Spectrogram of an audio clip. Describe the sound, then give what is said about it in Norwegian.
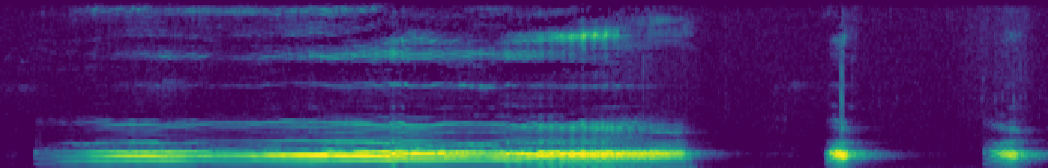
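A call imitating a moose cow in rut, made with the hands only and used during the rut to lure in bulls: a long, loud, moaning wail that roughens and falls in pitch, followed by two short, grunting downward calls. “når du bruker den lyden når det brunsttid, så det som regel slik at da står oksene rundt kua”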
